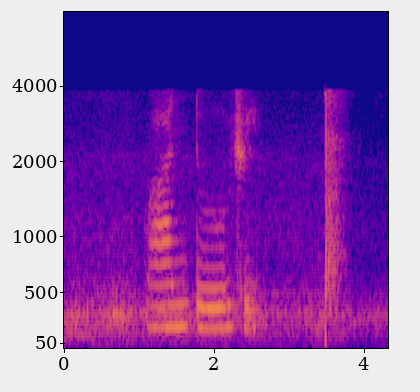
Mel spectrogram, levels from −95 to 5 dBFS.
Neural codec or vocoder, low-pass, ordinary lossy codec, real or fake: none; 7.2 kHz; AAC, 16 kbps; real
